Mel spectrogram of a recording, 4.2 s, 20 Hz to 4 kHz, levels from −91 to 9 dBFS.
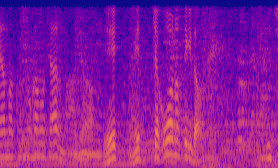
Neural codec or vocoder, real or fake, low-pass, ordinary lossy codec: none; real; 3.6 kHz; none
